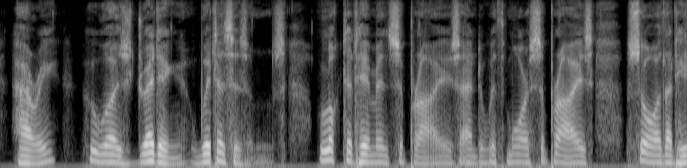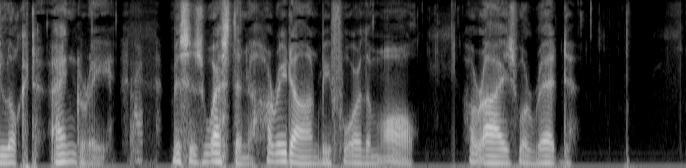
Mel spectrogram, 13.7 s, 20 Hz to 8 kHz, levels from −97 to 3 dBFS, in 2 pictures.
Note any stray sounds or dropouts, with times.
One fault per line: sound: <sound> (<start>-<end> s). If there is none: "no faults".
sound: laugh (8.2-8.3 s)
